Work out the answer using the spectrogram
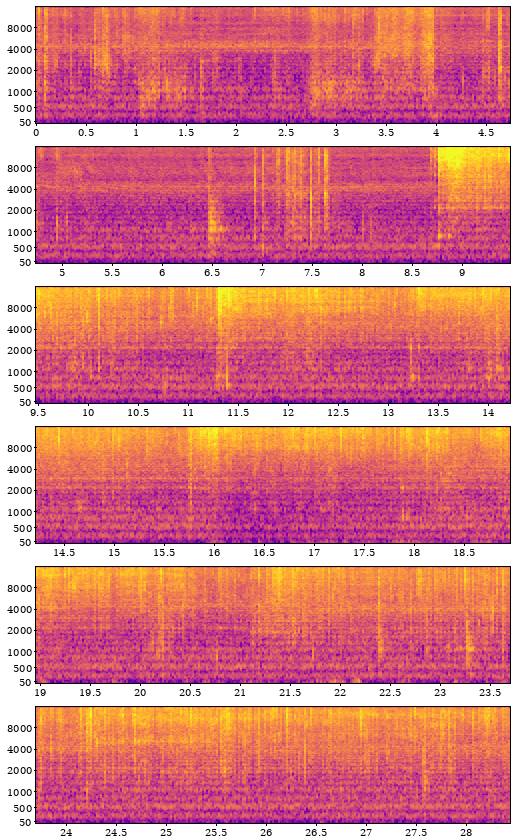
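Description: Sliced potatoes frying in olive oil in a small aluminium camp pan on a canister stove. For the first third there are only small handling clicks. Then a loud sizzle breaks out as the potatoes hit the hot oil and goes on as a steady frying hiss, with a few sharp clinks of the utensil against the pan.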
